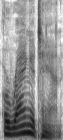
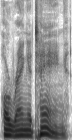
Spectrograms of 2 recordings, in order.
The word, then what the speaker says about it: orangutan: you might notice both he and Ashley mispronounced orangutan as orangutang we'll touch on some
